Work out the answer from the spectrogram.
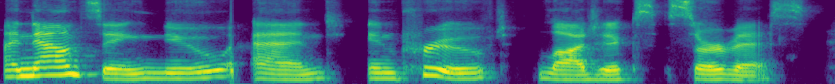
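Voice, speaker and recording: Casting: woman voicing unfeeling helper computer, lowish pitch, very deliberate pace, retro radio sci-fi. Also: animated. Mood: helpful, impassive. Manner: measured, impassive announcer delivery. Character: calm, helpful, unfeeling computer service voice. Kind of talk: 1950s radio sci-fi acting.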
